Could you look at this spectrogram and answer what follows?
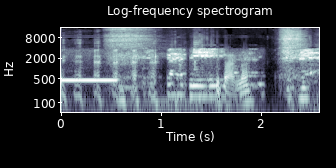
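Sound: telephone hung up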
